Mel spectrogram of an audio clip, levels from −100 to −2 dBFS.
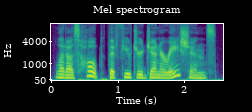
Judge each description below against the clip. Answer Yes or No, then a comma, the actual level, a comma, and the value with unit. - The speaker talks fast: No, average, 140 wpm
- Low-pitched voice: No, medium, 185 Hz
